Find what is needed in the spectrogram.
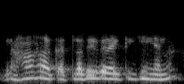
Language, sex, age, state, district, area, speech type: Hindi, female, 45-60, Madhya Pradesh, Balaghat, rural, conversation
